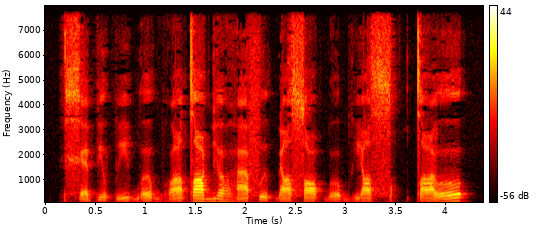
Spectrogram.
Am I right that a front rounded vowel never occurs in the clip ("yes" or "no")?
yes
